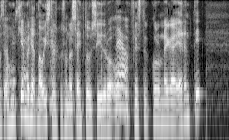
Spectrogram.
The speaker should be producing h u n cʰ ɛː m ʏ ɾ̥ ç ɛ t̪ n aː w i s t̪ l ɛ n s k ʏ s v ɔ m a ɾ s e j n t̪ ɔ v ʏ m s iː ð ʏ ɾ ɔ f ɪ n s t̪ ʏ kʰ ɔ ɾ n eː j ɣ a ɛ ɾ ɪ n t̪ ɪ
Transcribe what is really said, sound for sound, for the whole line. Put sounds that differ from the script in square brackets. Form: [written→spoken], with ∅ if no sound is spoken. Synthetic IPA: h u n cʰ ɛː m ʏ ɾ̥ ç ɛ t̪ n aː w i s t̪ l ɛ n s k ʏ s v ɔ [m→n] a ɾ s e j n t̪ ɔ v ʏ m s iː ð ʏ ɾ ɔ f ɪ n s t̪ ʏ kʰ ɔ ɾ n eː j ɣ a ɛ ɾ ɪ n t̪ ɪ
